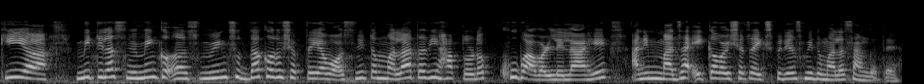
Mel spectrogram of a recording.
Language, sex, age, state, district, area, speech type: Marathi, female, 18-30, Maharashtra, Yavatmal, rural, spontaneous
